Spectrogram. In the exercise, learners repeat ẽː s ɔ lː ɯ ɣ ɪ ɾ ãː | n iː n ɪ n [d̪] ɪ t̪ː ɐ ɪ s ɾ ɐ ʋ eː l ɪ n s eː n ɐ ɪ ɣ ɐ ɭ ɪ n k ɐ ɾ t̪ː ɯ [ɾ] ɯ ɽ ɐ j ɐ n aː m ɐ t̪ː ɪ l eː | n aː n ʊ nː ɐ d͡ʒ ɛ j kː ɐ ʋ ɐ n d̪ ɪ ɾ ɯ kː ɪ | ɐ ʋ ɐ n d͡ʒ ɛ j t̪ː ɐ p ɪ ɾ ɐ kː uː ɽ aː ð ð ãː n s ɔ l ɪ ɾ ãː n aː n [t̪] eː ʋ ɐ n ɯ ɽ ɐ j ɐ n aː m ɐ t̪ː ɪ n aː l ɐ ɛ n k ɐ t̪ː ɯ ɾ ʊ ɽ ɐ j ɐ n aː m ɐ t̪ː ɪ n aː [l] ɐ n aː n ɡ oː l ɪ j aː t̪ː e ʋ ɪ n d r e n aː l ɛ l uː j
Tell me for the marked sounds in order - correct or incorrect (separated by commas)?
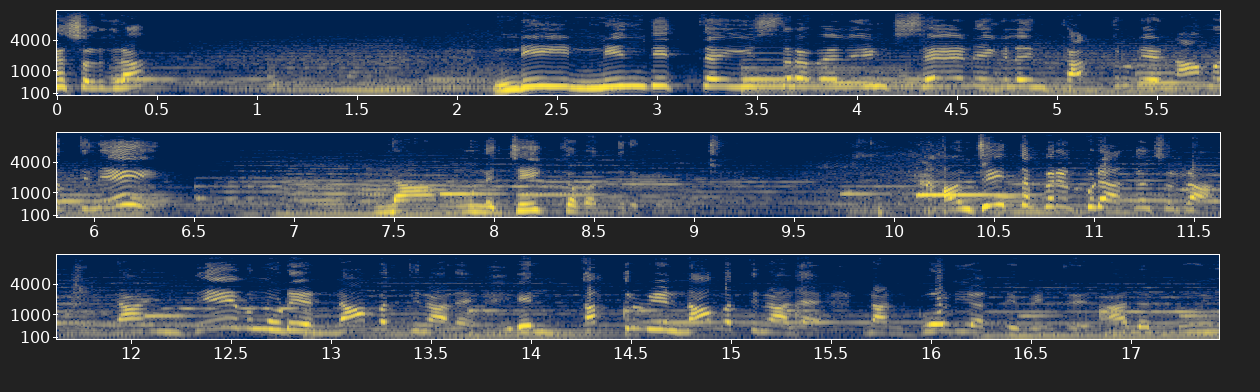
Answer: correct, correct, incorrect, correct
